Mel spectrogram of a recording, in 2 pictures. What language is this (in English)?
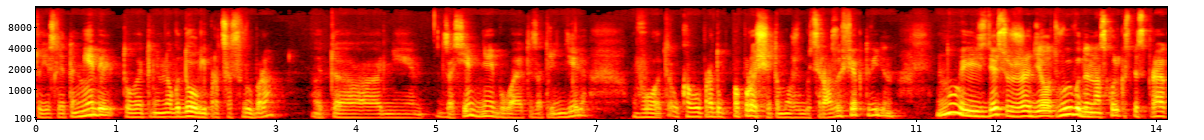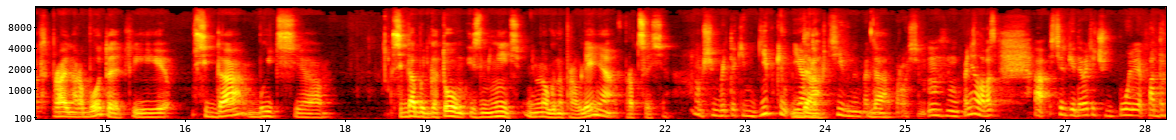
Russian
